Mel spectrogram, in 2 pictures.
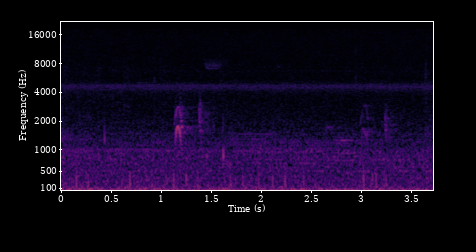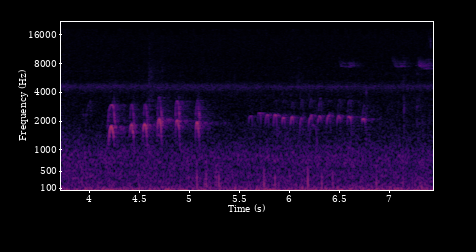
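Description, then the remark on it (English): A flock of white-throated sparrows at sunset gives short, high peep and chip calls in scattered bursts, some in quick runs, over a steady background hiss of insects, with no talking. “Very easy to find a flock of white-throated sparrows if they're nearby you at sunset, because that's the sound they'd be making.”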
